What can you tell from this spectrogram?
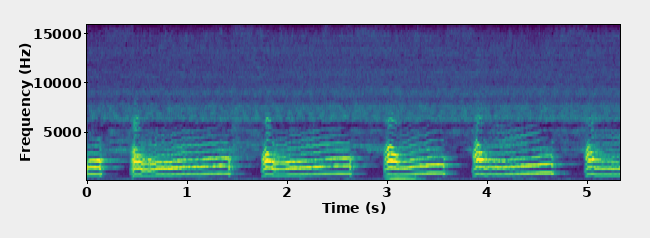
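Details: A young dog cries for its mother in a run of five drawn-out, high whining howls, each rising slightly before breaking off, spaced about a second apart; one short low rumble sounds in between.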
